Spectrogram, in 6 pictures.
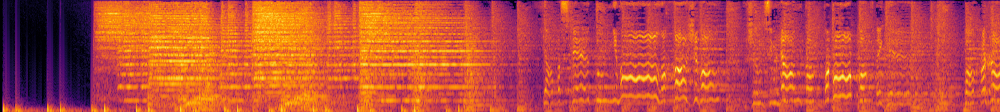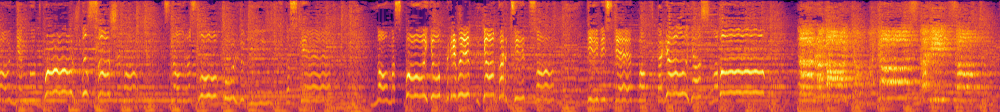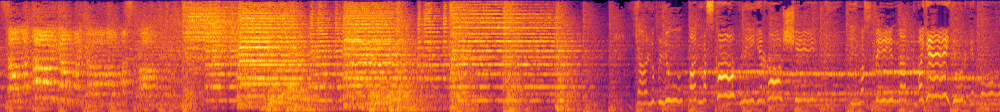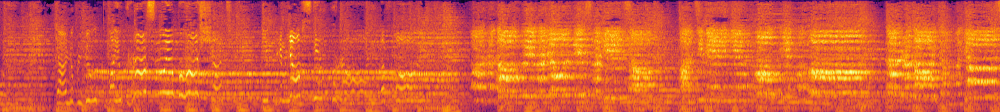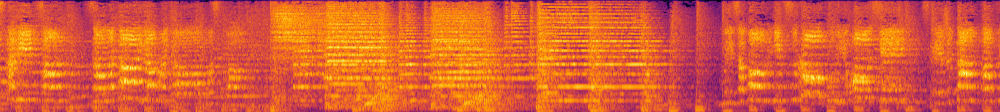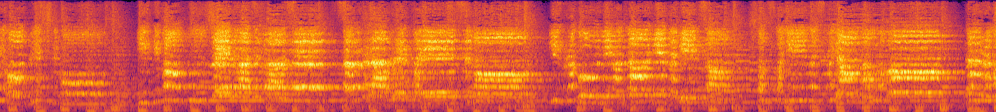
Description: советская песня о Москве военных лет (детский хор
